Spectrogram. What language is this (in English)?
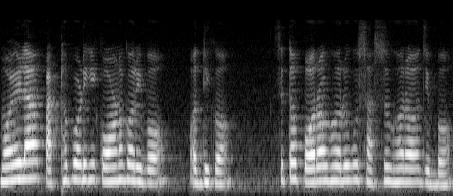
Odia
